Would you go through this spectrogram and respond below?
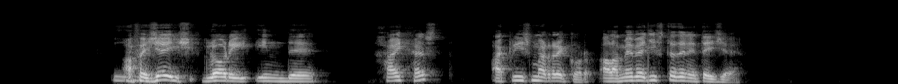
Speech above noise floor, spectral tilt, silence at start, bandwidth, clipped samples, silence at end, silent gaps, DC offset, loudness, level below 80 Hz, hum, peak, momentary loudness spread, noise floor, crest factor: over 73 dB; -7 dB/octave; 1.15 s; 7.4 kHz; under 0.1%; 1.6 s; none; under 0.1%; -18 LUFS; -58 dBFS; none; 0 dBFS; 12 LU; under -90 dBFS; 18 dB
